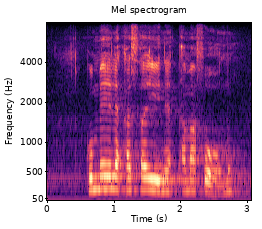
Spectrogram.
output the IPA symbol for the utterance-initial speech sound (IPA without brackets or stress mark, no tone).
k̬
